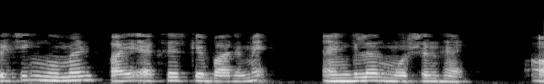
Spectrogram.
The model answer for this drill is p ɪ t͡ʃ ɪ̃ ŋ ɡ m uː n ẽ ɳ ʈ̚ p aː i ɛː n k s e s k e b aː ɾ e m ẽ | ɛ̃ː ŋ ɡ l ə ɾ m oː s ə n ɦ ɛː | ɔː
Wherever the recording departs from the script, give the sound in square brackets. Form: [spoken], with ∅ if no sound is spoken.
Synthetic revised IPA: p ɪ t͡ʃ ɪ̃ ŋ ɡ m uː [m] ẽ ɳ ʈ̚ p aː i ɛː [∅] k s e s k e b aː ɾ e m ẽ | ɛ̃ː ŋ ɡ l ə ɾ m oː [ʃ] ə n ɦ ɛː | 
